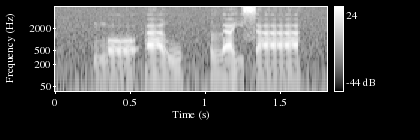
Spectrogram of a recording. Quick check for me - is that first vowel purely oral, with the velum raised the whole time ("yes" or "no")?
yes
